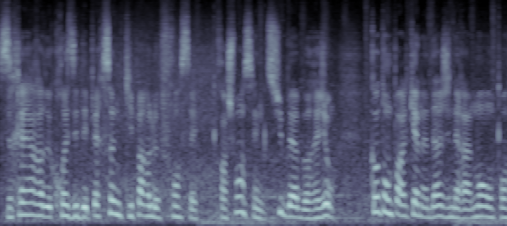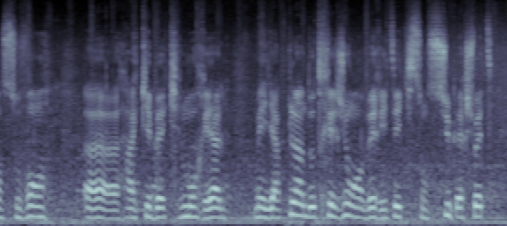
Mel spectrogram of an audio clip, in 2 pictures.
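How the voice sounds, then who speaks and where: A man's fairly high, fairly quick voice in a Belgian accent, over noticeable background noise. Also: ordinary pitch variation. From Belgium. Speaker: vlogger. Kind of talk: casual talk to camera.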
